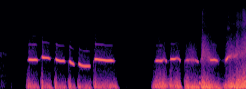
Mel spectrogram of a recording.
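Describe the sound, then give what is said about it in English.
Someone whistles a short tune in breathy, choppy bursts, the pitch wobbling between notes, with lots of airy hiss and a brief pause midway before more uneven whistled notes. “Yeah, you can't whistle. You can't whistle.”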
